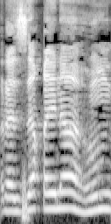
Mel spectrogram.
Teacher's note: காஃப் குத்துபஜத்து கல்கலாவுடைய எழுத்து. நம்ம அப்ப இதை என்ன செய்யணும், அசைச்சி ஓதணும். ரஸக் அப்படின்னு சொல்லணும்.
